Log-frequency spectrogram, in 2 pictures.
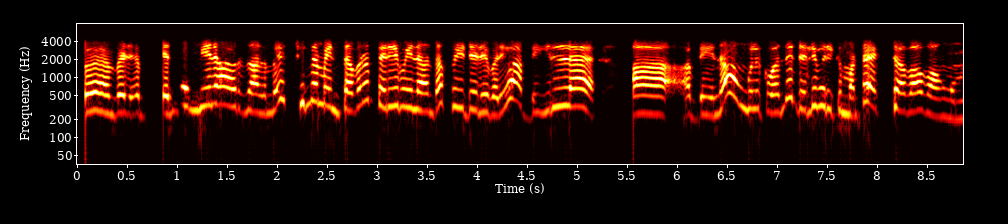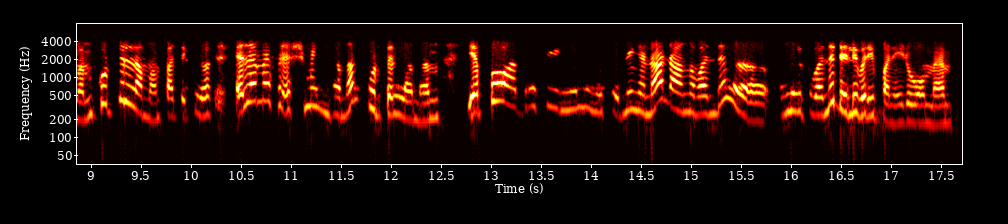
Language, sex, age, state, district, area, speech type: Tamil, female, 30-45, Tamil Nadu, Tiruvallur, urban, conversation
